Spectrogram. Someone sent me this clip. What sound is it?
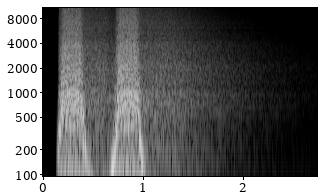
DnB&Dubstep 003
DnB & Dubstep Samples
drumstep, bass, dubstep, drumandbass, dnb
